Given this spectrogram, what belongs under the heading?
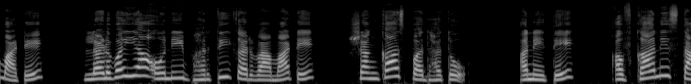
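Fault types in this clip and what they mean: No technical faults can be heard in the recording; the signal stays intact and steady throughout.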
